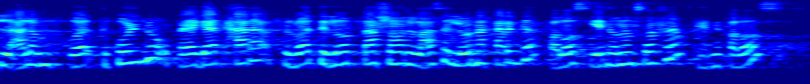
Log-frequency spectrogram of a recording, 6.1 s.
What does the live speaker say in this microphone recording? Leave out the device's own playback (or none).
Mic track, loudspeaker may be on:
none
